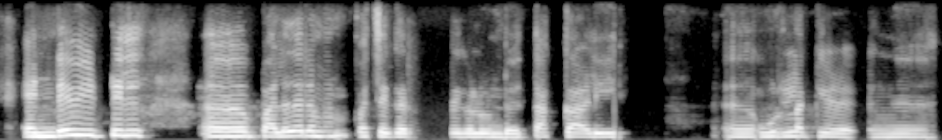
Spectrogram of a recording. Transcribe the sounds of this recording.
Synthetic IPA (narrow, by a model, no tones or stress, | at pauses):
e̞nde̞ʋiːʈːil | pɐlɐd̪ɐɾɐmpɐt͡ɕːɐɣɐr | iɣɐɭuɳɖɨt̪ɐkːaːɭi | urɭɐkːiɻɐŋːɨ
